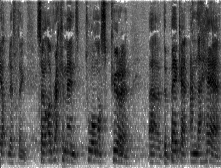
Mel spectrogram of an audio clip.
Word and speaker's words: Kyrö: I've just finished a novel called The Beggar and the Hare by a Finnish novelist called Tuomas Kyrö, which is spelled K-Y-R-O, Kyrö.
